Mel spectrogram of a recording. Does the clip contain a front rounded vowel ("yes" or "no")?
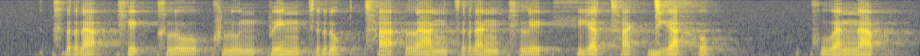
no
